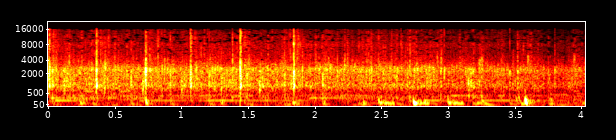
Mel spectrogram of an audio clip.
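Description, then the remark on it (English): An audience at an Open House New York panel discussion on Rikers in New York City applauds the panelists steadily, a dense wash of many hands clapping at an even level, with a few sharper, louder claps standing out. No one speaks over it. “For my part, I just want to ask you all to give a big round of applause to all of our panelists.”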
